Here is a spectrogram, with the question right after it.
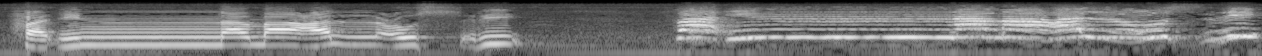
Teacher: نون مشدد ہے، غنہ کریں گے اور یہاں را کے نیچے زیر ہے، را باریک پڑا جائے گا.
